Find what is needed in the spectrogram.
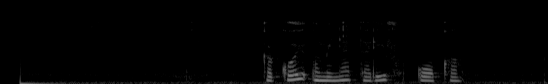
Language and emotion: Russian, neutral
